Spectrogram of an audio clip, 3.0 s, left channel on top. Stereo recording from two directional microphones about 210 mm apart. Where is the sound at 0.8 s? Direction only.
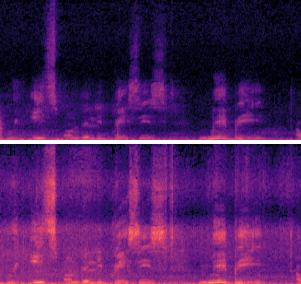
Centre (ahead or behind).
